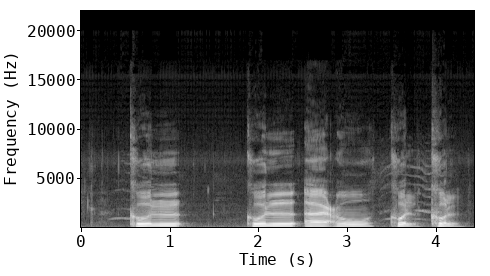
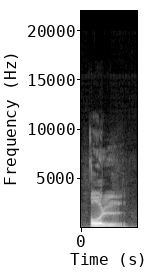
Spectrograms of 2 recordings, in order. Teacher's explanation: ketika menyebutkan huruf qaf, jangan diberi sifat hamas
